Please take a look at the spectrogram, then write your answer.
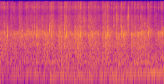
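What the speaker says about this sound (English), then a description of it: "Let's give Dee Dee a round of applause" Audience applause at a vintage rockabilly fashion show in Ohio, a steady dense round of clapping from a crowd held at an even level throughout, with no break.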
